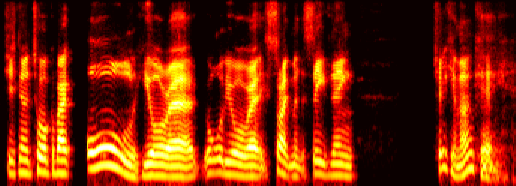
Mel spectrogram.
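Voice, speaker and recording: Bright-voiced British man hosting a toy livestream. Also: fairly high pitch, animated, fairly quick, dry recording, studio quality. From United Kingdom. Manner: chatty, teasing, reads chat names aloud. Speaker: livestream host. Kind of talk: casual livestream chat.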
